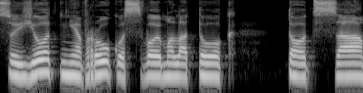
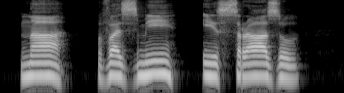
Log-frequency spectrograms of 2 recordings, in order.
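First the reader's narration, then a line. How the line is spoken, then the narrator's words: Stern. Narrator (Russian): Колька говорит строго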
